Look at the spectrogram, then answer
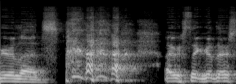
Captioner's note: laughing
